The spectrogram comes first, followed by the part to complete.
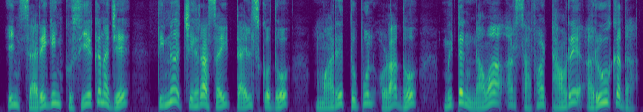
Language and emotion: Santali, happy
